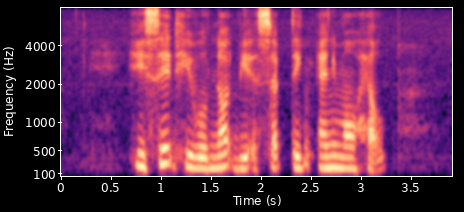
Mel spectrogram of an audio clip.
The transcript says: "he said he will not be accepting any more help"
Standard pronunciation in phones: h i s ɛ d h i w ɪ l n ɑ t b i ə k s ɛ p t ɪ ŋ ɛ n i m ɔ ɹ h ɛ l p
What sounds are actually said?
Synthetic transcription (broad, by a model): h i s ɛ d h i w ɪ l n ɑ t b i ə k s ɛ p t ɪ ŋ ɛ n i m ɔ h ɛ l p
